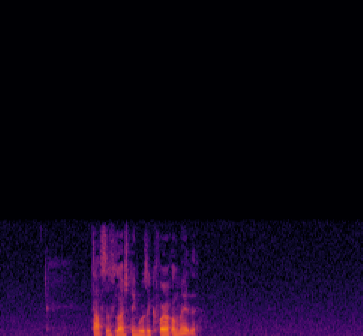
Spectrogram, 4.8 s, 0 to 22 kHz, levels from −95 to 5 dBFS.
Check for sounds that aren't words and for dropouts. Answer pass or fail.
pass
